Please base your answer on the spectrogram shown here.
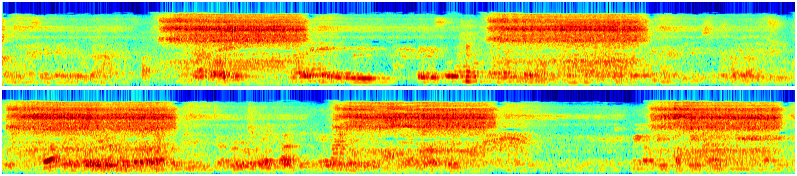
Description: IL VINCITORE DEL CAMPIONATO MONDIALE DI SONNO RUMOROSO ! / THE SNORE CHAMPIONSHIP WINNER !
